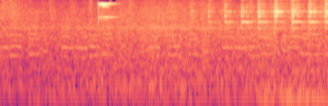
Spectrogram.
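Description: Close and loud, a train runs through a railway level crossing for road traffic, a dense rolling rumble that swells slightly toward the end with faint wheel clicks throughout.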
